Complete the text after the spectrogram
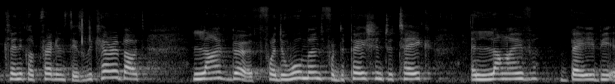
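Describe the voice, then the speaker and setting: Israeli woman, conference lecturer; mellow, slightly high voice, frank and emphatic delivery. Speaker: researcher giving a conference talk. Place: conference hall.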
